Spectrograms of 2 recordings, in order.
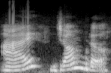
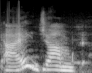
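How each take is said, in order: First: The ending is said with a heavy, separate d. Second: The ending is said with a light, quiet d. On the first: The speaker calls it wrong. "कोण कोण असं म्हणतात" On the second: The speaker calls it right. "किती silently मी ईडी वापरते आहे"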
